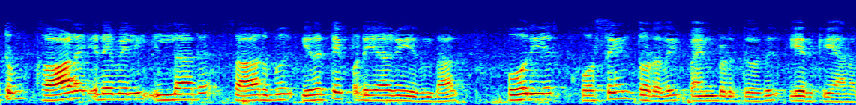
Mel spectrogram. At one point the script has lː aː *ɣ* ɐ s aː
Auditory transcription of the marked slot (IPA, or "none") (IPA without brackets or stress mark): ð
